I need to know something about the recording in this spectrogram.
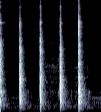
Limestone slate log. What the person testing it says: it becomes Hollow doesn't it starts to ring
